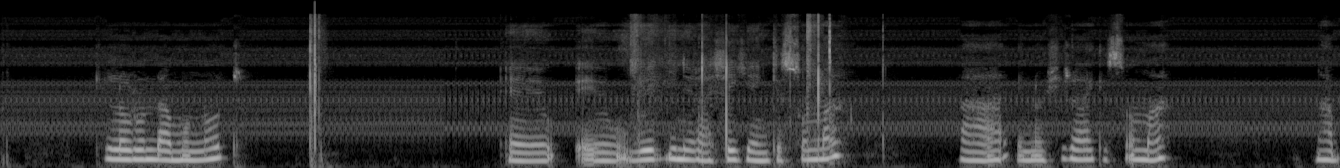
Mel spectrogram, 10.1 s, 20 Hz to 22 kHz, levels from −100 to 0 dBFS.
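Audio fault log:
throughout  timecode bleed: A steady chirping warble sits behind the speech, flipping between two pitches at 1 kHz and 2 kHz, roughly 30 dB below the voice. Linear timecode from a neighbouring track or cable is leaking into the audio path. Timecode is a square wave whose pitch changes with each bit, which produces the fast alternating chirp. Its rhythm repeats in a pattern that fits code running at 24 frames per second.
throughout  low-delay AAC compression: The voice sounds plainly rough and grainy, with a hiss filling the gaps between harmonics and an upper band that seems thinned and synthetic. The likely cause is low-delay AAC, the AAC-ELD codec used for video calls, which fits a bitrate near 32 kbps. Its short frames cannot separate closely spaced voice harmonics cleanly. At that bitrate, noise leaks between them and the treble is rebuilt rather than coded.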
